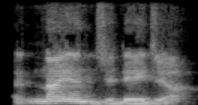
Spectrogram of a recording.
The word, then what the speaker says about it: Nayan Jadeja: So we're talking today on People on the Grid with Nayan Jadeja. I pronounced your name correctly? Nayan Jadeja, yeah.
